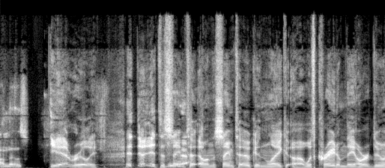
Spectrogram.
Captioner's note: stammering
